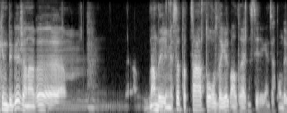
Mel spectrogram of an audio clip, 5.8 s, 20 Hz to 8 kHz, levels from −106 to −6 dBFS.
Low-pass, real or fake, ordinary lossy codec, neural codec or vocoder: none; real; none; none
